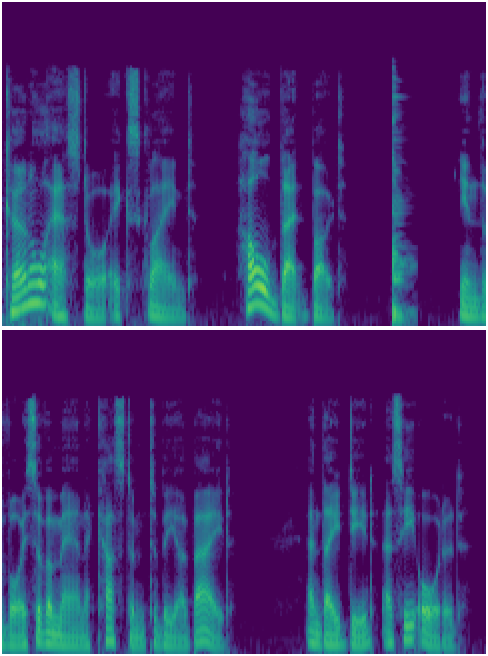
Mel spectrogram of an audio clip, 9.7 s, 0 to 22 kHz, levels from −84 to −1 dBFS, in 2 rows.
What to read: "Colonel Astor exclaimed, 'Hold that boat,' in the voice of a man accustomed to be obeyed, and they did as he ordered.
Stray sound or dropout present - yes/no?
yes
